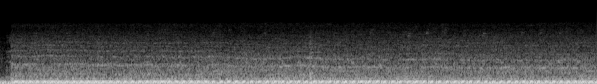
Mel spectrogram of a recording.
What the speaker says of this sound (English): this truck is noisy, by the way.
